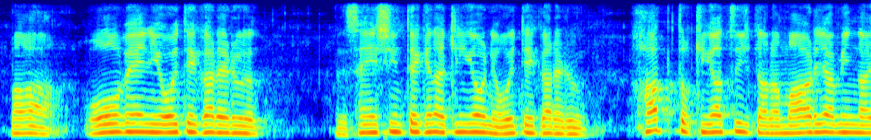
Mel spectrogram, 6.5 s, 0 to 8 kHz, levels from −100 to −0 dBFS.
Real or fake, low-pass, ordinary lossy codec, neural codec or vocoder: fake; 7.2 kHz; none; codec, 16 kHz, 4.8 kbps, FACodec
